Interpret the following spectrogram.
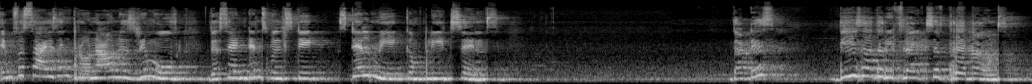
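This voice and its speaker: A high-voiced woman with an Indian English accent, teaching school grammar at an unhurried pace. She explains each example patiently and keeps checking that the class follows. The recording sits in an echoey room with faint background hiss. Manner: slow, explanatory, checks with "Clear?".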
